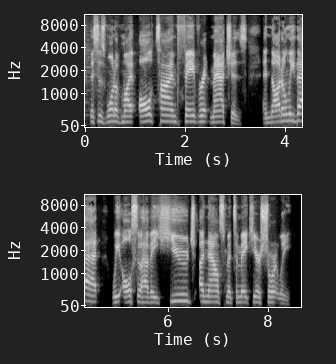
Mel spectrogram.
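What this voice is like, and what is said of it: Excited, energetic delivery. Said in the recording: “hear the excitement in my voice?”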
